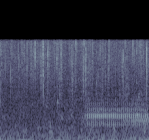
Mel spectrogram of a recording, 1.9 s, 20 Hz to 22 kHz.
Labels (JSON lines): {"label": "biophony, croak", "recorder": "SoundTrap 500"}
